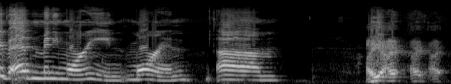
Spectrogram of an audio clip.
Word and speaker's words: Maurin: Ed and mini Morin Moren um I I I Moren like a Warren with an M nope m a u r i n Moren yeah okay yep like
